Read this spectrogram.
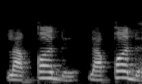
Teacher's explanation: hanya pantulan saja bukan laqada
